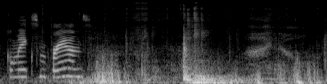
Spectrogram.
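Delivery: high, loud cheerful pet voice; talking to a horse. Real, not acted. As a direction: coax the animals warmly along. Unloading horses, coaxing them home.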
